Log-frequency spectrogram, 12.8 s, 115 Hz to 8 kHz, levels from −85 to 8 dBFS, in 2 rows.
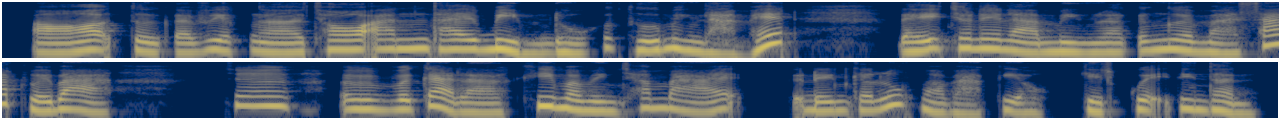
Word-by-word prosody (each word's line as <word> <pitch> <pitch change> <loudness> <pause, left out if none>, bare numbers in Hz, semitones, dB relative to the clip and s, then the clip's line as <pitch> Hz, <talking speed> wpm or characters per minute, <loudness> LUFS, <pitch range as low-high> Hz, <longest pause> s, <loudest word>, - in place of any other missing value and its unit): đó, 180 +5 +4
từ 195 -4 0
cái 180 -1 -4
việc, 215 +1 -2
ờ, 185 -2 0
cho 225 +3 +2
ăn, 235 +1 +3
thay 230 0 +2
bỉm 195 -7 +3
đồ 180 -2 -1
các 260 -1 -8
thứ 210 0 +3
mình 230 -4 +2
làm 165 -4 -5
hết. 325 - +6 0.5
Đấy, 205 +5 +3
cho 255 +2 +1
nên 240 -2 +2
là 190 -4 +1
mình 185 -1 0
là 185 0 -2
cái 200 - -2
người 225 -1 +2
mà 180 -2 -3
sát 325 - 0
với 205 -3 +2
bà, 210 -6 0 0.6
cho 305 - -2
nên 295 0 +1 0.2
ừ, 230 0 +1
với 225 +1 +1
cả 265 -1 +2
là 180 -1 -3
khi 295 -1 +4
mà 245 -3 +4
mình 200 -2 0
chăm 255 +6 -4
bà 200 -6 -3
ấy, 230 - -4 0.2
ờ, - - -7
đến 200 -1 -2
cái 205 -1 -2
lúc 295 0 0
mà 185 -5 -3
bà, 165 -2 -8
kiểu, 180 -6 -5 0.2
kiệt 195 -3 -1
quệ 225 -1 0
tinh 230 -3 -1
thần, 185 -6 -1
215 Hz, 235 wpm, -19 LUFS, 185-235 Hz, 0.6 s, hết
